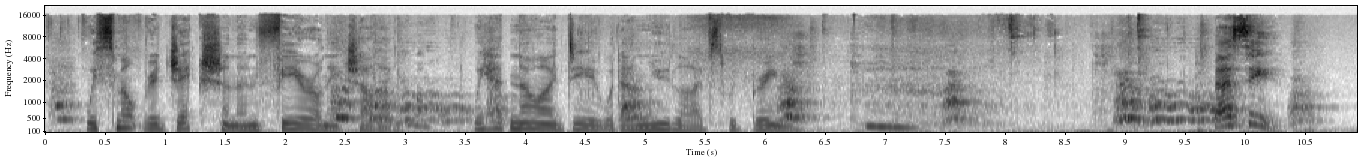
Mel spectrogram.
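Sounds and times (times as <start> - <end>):
dog barking: 0.0 - 0.4, 2.3 - 4.0, 4.8 - 5.2, 6.1 - 6.5, 7.5 - 7.9, 8.9 - 10.8
speech: 0.3 - 7.4, 9.8 - 10.4
dog whining: 2.5 - 3.6, 7.4 - 8.0, 8.8 - 9.8.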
